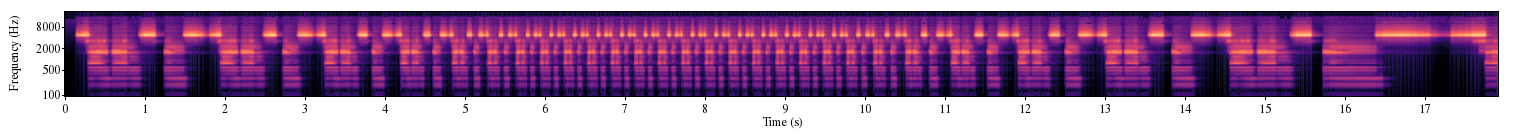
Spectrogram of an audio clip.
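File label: Vocoder; flame2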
